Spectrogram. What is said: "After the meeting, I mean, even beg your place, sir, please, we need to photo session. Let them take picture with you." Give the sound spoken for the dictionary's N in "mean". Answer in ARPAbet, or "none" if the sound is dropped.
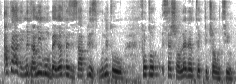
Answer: none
